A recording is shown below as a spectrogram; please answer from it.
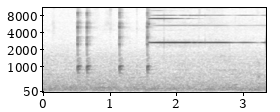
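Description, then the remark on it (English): Three or four quick, light metallic taps, then a bright bell rings out clearly and hangs in the air with a long, shimmering decay, from an ESP training game app on an iPhone that rings when the player gets a hit. No one speaks. “and it rings the bell when you get a hit.”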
